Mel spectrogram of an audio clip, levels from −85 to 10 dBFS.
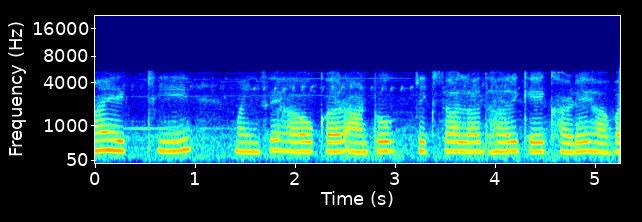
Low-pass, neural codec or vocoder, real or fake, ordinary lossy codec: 5.4 kHz; none; real; Opus, 32 kbps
